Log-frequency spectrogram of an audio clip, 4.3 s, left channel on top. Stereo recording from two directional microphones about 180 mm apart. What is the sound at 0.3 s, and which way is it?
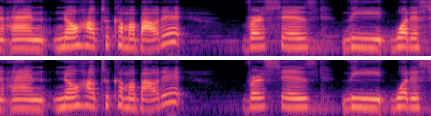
Speech, 35° right (ahead or behind).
